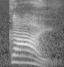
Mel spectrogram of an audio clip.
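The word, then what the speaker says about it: chi: m molarity capital m mole fraction this is काई ए को काई और जटा प्रोनाउंस करा है जिट और काई दैट्स नॉट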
